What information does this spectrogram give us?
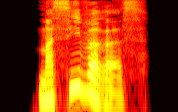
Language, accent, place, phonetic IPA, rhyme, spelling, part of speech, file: German, Germany, Berlin, [maˈsiːvəʁəs], -iːvəʁəs, massiveres, adjective, De-massiveres.ogg
- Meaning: strong/mixed nominative/accusative neuter singular comparative degree of massiv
